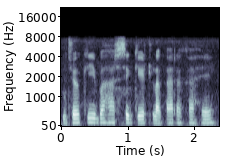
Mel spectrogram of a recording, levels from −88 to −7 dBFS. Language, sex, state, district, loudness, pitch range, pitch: Hindi, male, West Bengal, Alipurduar, -21 LUFS, 120-140 Hz, 125 Hz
